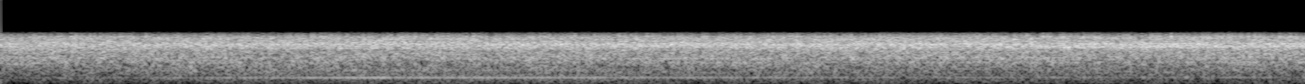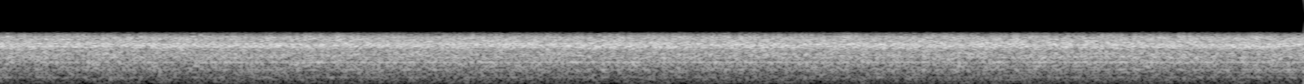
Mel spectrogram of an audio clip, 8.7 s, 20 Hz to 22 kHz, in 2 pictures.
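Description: BMW M52B28 2.8-litre inline-six idling steadily on its first start, heard close to the tailpipe.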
